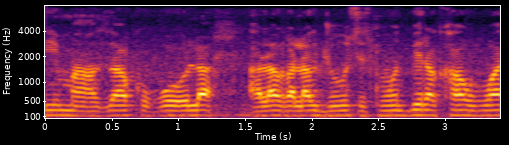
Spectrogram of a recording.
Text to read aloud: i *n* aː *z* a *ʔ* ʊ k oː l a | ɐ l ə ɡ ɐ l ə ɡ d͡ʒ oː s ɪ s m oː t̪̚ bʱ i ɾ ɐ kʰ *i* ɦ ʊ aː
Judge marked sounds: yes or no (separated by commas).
no, yes, no, no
